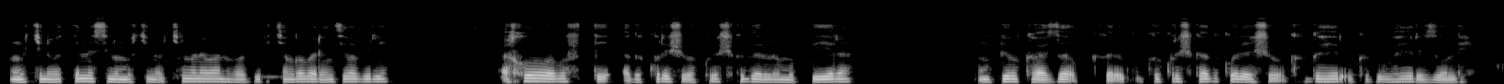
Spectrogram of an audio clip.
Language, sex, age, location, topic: Kinyarwanda, male, 18-24, Musanze, government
